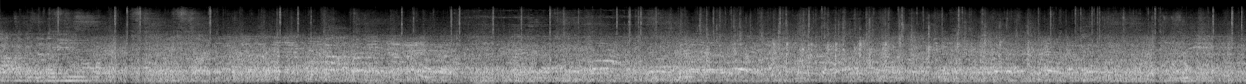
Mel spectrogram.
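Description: Punches, kicks and blasts from a fighting game play loudly through a speaker.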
